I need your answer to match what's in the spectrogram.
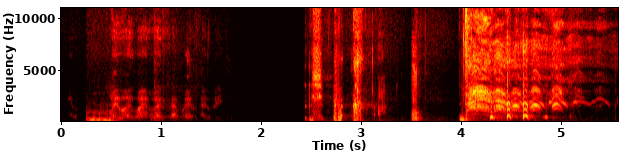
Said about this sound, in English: I got a burp.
